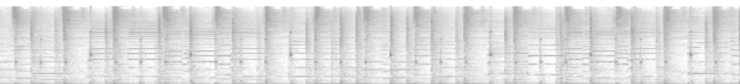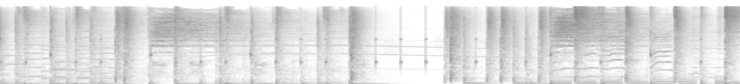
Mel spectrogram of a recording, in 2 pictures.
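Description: Acoustic drum kit with Sabian cymbals played busily, snare, bass drum and cymbals, over accompanying melodic music with a steady bass line. About fourteen seconds in, a held tone slides down and everything stops for under a second, then the drums and music come back in.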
